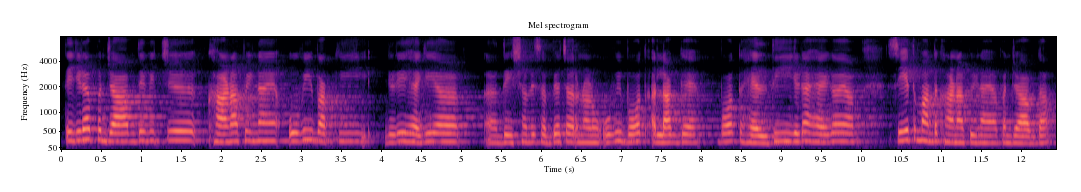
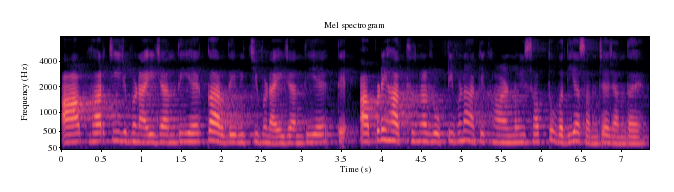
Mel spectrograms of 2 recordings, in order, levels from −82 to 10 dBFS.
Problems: background conversations at intervals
